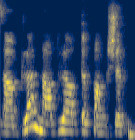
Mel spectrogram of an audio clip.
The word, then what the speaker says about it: nabla: The navla of f this symbol we used to pronounce as nabla navla of the function f that gives the magnitude and direction of the steepest slope.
